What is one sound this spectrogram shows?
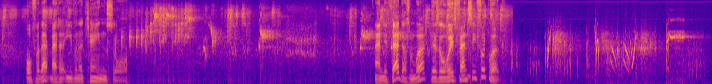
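A bird sings a loud, fast and varied song of trills, whistles and chattering calls nearby.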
